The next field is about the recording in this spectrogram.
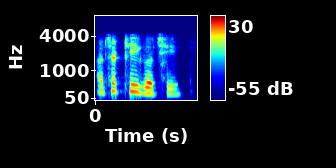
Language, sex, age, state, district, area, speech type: Odia, male, 45-60, Odisha, Bhadrak, rural, conversation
